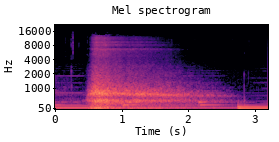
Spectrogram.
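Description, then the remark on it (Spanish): One strong exhale through the mouth during a guided breathing exercise of inhaling through the nose and exhaling strongly through the mouth: a loud, breathy rush begins abruptly, then tapers off gradually over about two seconds. A low, steady hum sits underneath. “y vamos a comenzar a inhalar por la nariz y a exhalar por la boca tres veces de manera muy fuerte.”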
